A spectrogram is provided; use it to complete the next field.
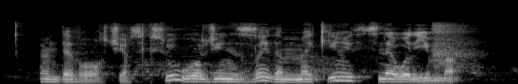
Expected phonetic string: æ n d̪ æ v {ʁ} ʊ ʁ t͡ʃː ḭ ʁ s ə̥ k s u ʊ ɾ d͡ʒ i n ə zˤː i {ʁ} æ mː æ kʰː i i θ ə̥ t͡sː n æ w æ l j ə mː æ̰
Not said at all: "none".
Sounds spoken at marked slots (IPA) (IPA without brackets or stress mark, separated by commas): ʁ, ð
